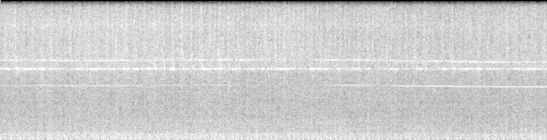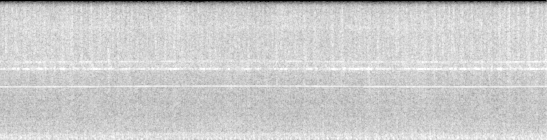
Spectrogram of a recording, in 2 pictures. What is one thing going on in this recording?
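A helicopter's rotor chops and its engine roars steadily.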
